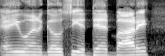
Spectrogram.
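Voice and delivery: rough, gravelly put-on voice. Complaining about a band to a friend, the speaker imitates the duo's gravelly-voiced member. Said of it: "this gravelly voice guy".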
